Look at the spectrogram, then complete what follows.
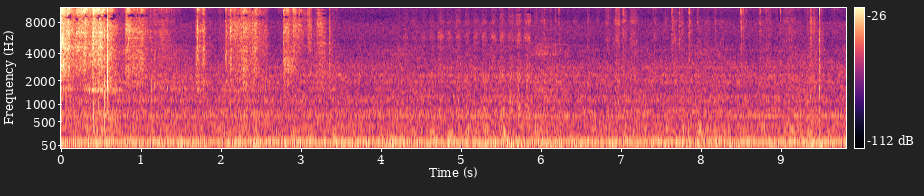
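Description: Near silence: the faint scratching of a liquid-glue bottle's nozzle drawn along the edge of kraft paper, with a few faint ticks in the first few seconds, over a steady low hum.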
